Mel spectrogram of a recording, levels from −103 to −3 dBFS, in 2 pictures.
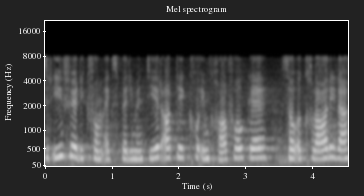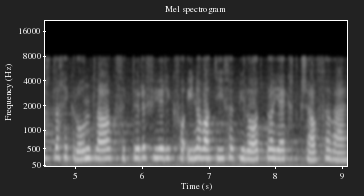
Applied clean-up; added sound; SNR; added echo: none; none; none; none.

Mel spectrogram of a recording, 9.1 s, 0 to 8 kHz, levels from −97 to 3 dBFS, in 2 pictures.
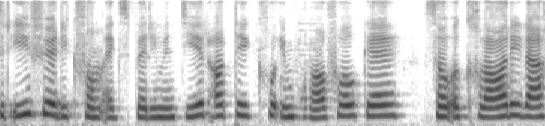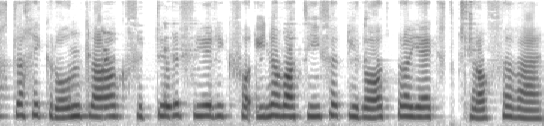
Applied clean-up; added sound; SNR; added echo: neural mask model DeepFilterNet 3.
